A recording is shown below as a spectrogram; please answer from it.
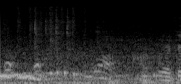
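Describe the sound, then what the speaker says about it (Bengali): A pair of Gobindo Koka pigeons coo close by in soft, rolling, throaty phrases, low and warbling, with a voice talking over part of it. "কক কক করতেছে গোবিন্দ কোকা এই পেয়ারটা"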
